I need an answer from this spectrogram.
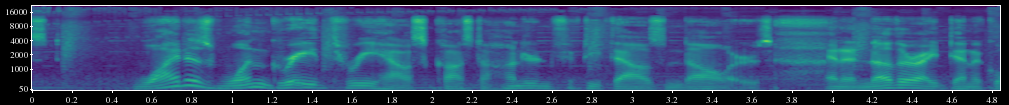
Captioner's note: gasps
